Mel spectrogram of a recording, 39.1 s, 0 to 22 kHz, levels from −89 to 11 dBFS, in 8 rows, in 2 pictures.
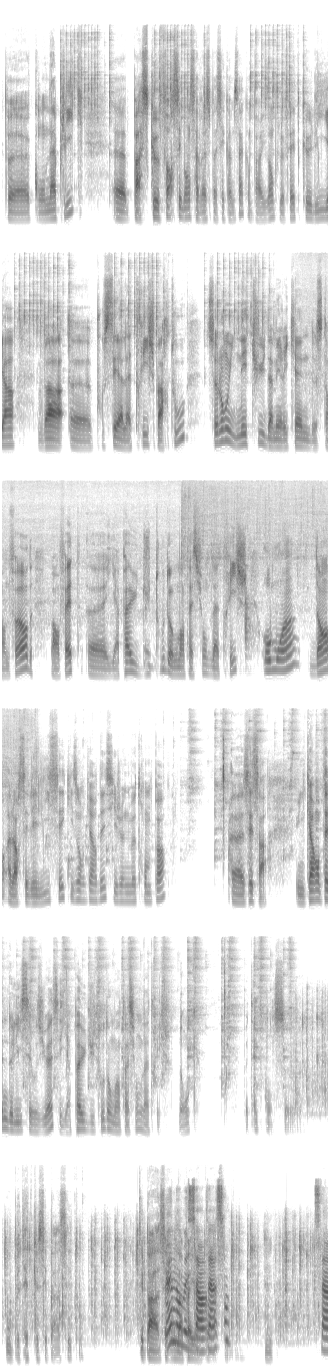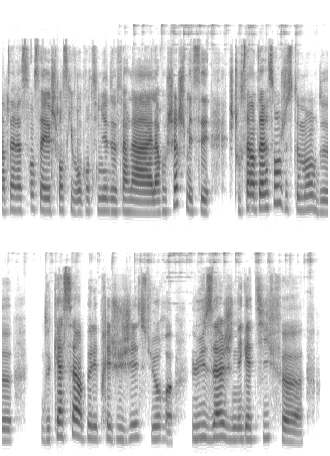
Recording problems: thin; very; fading below 900 Hz
household noises; noticeable; throughout; 15 dB below the speech

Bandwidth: 15 kHz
